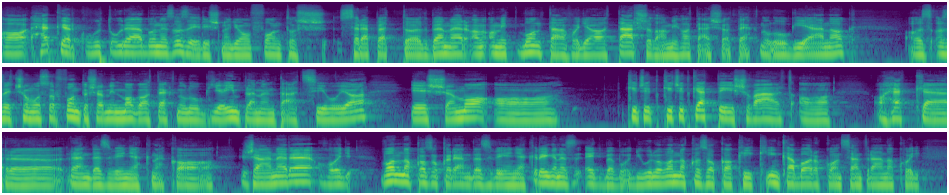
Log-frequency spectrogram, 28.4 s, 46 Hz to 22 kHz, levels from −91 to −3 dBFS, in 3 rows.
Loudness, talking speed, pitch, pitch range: -24 LUFS, 130 wpm, 115 Hz, 110-125 Hz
